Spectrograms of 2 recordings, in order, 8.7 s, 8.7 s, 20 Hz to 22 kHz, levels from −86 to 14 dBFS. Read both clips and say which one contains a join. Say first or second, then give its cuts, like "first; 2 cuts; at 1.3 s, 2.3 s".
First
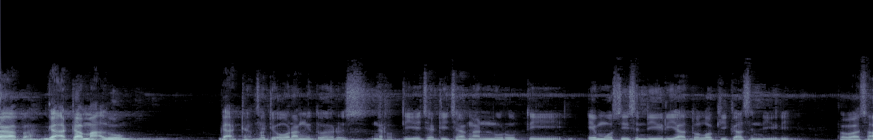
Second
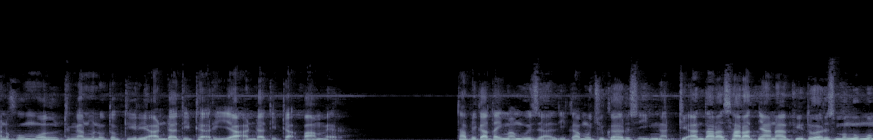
first; 1 cut; at 2.6 s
